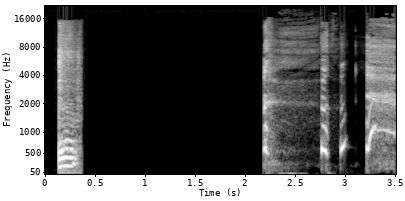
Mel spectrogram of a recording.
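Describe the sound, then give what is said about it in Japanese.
A single short, loud fart bursts out at the start. After a long silence comes a series of sputtering, choking coughs and gasps. “ほら、むせていないで、私のおならをたっぷりと吸い込むんです。”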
